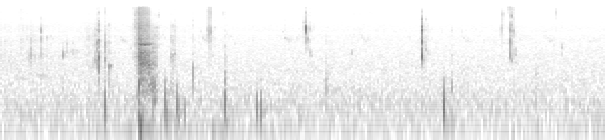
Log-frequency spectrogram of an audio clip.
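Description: Close-up mouth sounds of a person chewing a ripe red cherry plum: sparse wet clicks and smacks, with one louder burst about a second and a half in.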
